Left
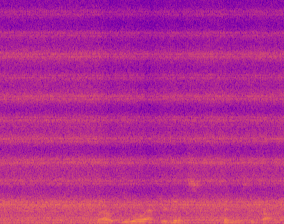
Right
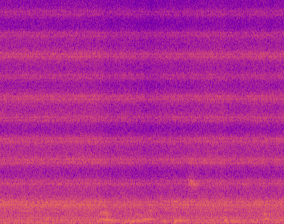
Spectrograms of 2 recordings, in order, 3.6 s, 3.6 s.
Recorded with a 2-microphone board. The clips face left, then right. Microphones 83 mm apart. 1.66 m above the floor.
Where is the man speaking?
70° left (ahead or behind), 1.9 m.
